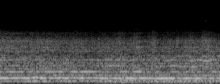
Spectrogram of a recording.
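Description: Live rock band playing: an electric guitar holds one long sustained note over bass and a dense full-band mix.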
